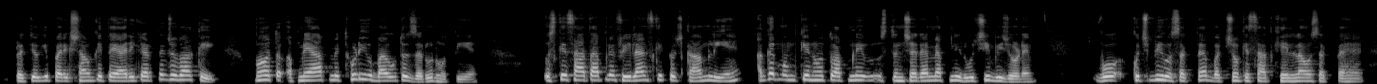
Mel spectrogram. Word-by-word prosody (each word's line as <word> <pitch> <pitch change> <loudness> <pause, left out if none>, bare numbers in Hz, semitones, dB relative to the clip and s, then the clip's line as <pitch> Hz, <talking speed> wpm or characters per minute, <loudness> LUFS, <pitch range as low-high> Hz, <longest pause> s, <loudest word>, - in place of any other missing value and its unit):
प्रतियोगी 165 +3 +1
परीक्षाओं 170 +1 +1
की 190 - +1
तैयारी 170 -1 +2
करते 185 +5 -1
हैं - - -6
जो 220 0 +3
वाक़ई 210 -1 +1 0.4
बहुत 210 +2 +2
अपने 180 +4 0
आप 195 +1 +1
में 200 -1 +1
थोड़ी 235 0 +1
उबाऊ 175 -4 +1
तो 190 - +5
ज़रूर 145 0 0
होती 120 -2 -6
है। 115 - -9 0.7
उसके 225 - +2
साथ 205 -1 +1
आपने 200 +2 +1
फ्रीलांस 195 0 +2
के 210 - -1
कुछ 185 -4 -1
काम 165 +3 0
लिए 160 -3 +1
हैं 185 +5 -4 0.2
अगर 255 - +2
मुमकिन 215 -1 0
हो 200 0 +1
तो 195 - +5
अपने 195 +2 0
उस 190 -2 -5
दिनचर्या 175 0 +2
में 185 +1 +1
अपनी 185 +1 +1
रुचि 160 +3 +1
भी 165 -3 +2
जोड़ें। 130 -2 0 0.7
वो 185 +3 +5 0.2
कुछ 195 0 0
भी 215 - +3
हो 190 - +5
सकता 170 +3 -2
है, 200 - +1
बच्चों 155 0 -2
के 165 - -2
साथ 155 -2 -2
खेलना 150 +1 +1
हो 160 0 0
सकता 145 -2 -4
है, 140 0 -7
180 Hz, 225 wpm, -22 LUFS, 160-200 Hz, 0.7 s, तो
